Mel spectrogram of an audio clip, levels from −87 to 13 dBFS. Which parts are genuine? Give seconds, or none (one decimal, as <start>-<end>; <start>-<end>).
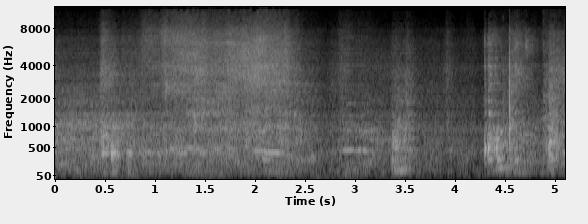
4.3-5.1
